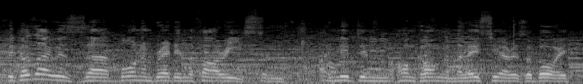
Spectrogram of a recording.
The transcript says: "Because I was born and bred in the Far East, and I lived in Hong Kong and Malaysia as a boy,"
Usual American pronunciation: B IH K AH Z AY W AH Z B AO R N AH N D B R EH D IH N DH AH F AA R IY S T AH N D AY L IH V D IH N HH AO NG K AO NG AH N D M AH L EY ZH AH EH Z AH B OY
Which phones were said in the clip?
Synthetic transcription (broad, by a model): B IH K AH Z AY W AH Z B AO R N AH N B R EH D IH N DH AH F AA R IY S T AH N AY L IH V D IH N HH AO NG K AO NG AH M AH L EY S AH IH Z AH B OY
